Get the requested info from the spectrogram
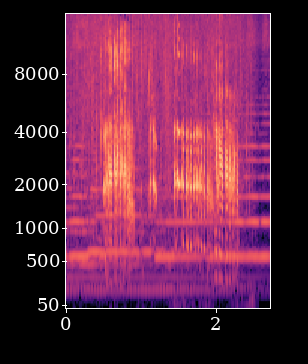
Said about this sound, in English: Flamingos sound like this.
